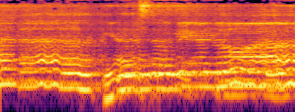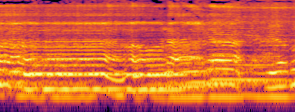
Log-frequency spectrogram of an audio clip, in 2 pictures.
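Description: Sholawat, Islamic devotional chanting, sung in long held phrases and played loud through a large hired sound system.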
